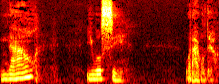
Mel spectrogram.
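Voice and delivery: measured, low divine promise with long pauses; voice of God. Acted. God answering Moses after his complaint, solemn and hushed. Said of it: "then the Lord says to Moses".

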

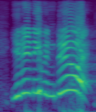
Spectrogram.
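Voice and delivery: high, loud incredulous outburst; indignant shout. Acted. Preacher protests shame over mere temptation, shouting indignantly. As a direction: shout it in disbelief.

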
